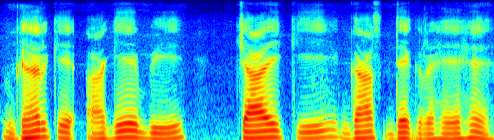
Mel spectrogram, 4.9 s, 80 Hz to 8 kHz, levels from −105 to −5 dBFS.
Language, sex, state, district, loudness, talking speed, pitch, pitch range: Hindi, male, Arunachal Pradesh, Longding, -20 LUFS, 120 wpm, 125 Hz, 115-135 Hz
